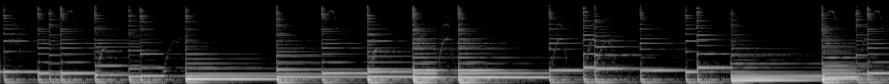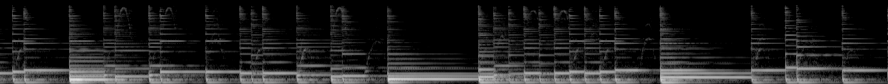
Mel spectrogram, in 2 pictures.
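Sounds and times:
mandolin playing polska: 0.0s - 17.7s.

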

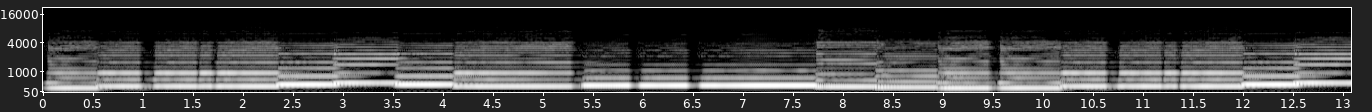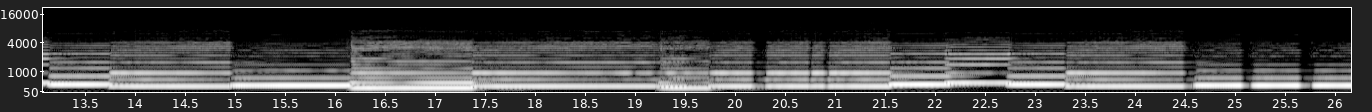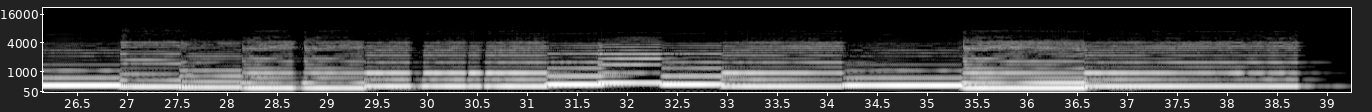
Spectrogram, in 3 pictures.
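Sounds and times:
alto saxophone: 0.0s - 39.2s.

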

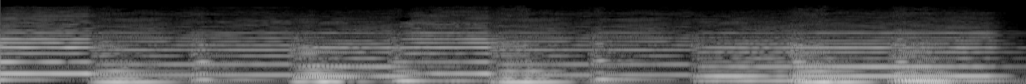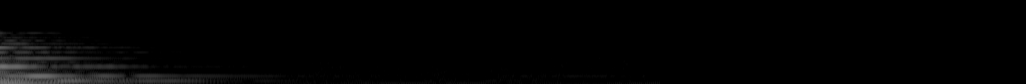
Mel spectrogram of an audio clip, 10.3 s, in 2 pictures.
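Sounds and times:
string trio: 0.0s - 5.4s.

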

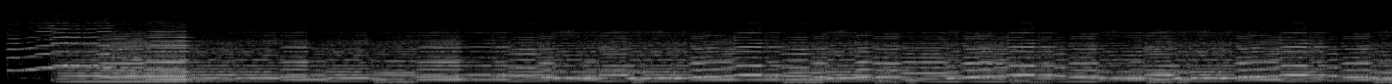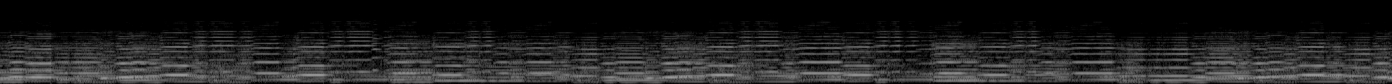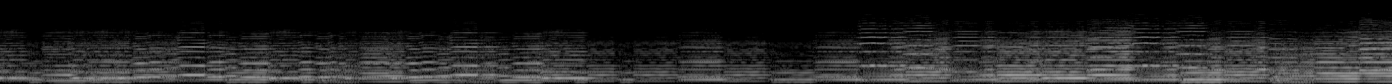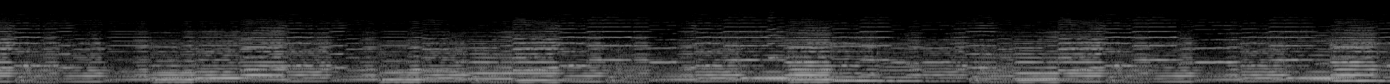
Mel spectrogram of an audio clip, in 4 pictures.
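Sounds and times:
string quartet: 0.0s - 55.6s.

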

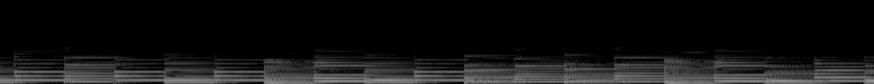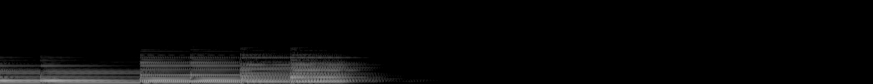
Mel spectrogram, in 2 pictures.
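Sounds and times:
piano duet: 0.0s - 12.6s.

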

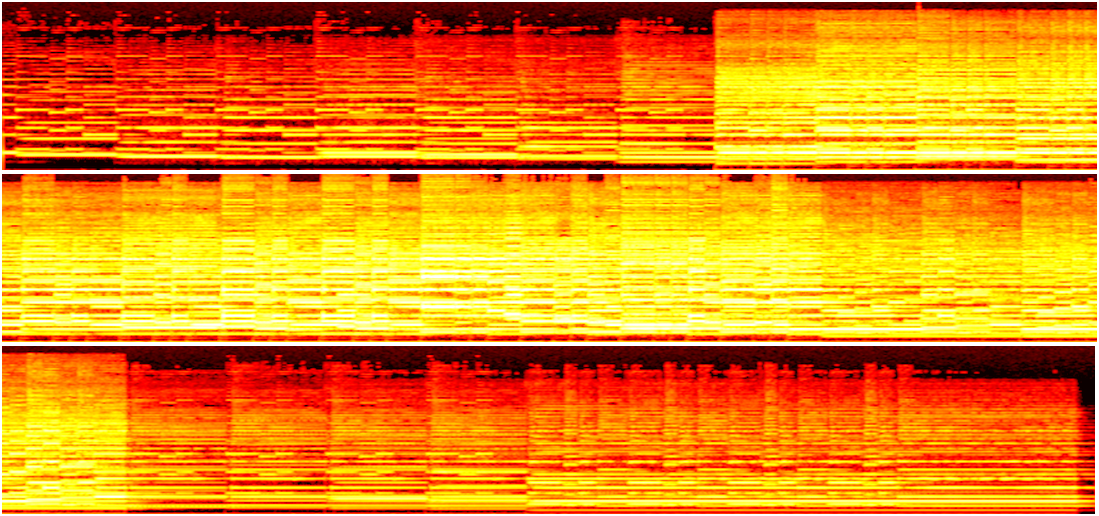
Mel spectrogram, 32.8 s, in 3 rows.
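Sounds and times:
saxophone quartet playing: 7.1s - 32.7s.

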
